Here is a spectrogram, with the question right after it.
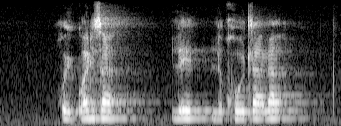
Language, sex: Tswana, male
